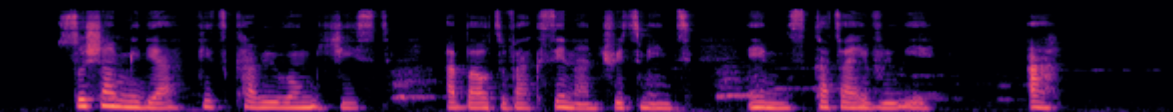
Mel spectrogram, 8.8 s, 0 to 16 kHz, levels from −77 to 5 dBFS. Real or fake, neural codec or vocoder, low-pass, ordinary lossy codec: real; none; 10.8 kHz; none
